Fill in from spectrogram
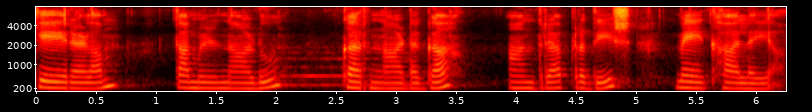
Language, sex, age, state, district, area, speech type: Malayalam, female, 18-30, Kerala, Ernakulam, rural, spontaneous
